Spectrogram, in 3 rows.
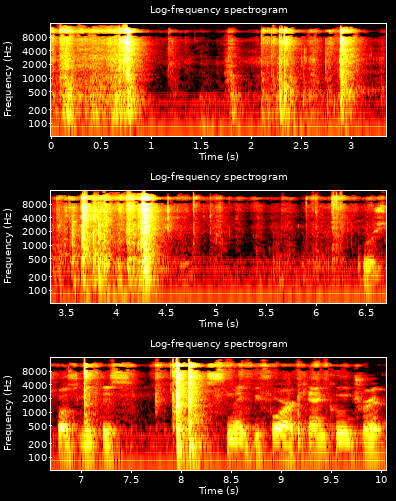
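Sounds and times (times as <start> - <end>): paper and cardboard rustling: 8.0 - 9.9.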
